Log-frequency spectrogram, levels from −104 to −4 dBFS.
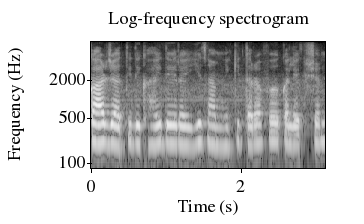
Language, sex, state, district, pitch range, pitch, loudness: Hindi, female, Chhattisgarh, Raipur, 185-205 Hz, 195 Hz, -22 LUFS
